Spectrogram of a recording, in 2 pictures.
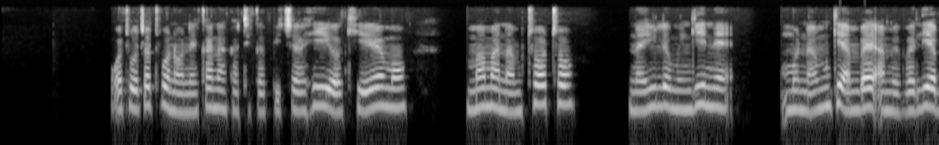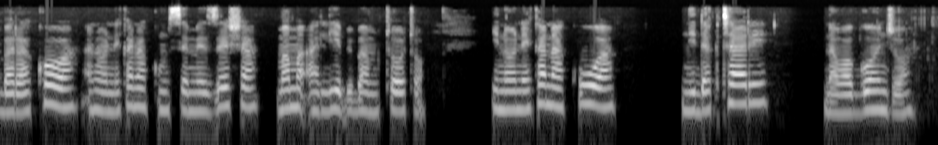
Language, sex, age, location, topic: Swahili, female, 36-49, Kisumu, health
